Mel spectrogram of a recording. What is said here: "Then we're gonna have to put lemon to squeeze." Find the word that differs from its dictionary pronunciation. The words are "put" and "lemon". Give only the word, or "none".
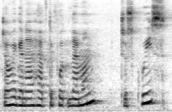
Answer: none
